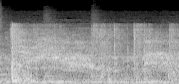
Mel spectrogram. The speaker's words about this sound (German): Er schlug mit seiner Axt ein Loch in die Tür und blickte hindurch.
